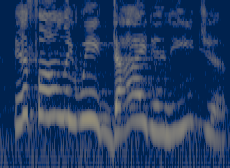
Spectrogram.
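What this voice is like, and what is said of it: Whiny voice. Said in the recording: “That's my whiny voice.”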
